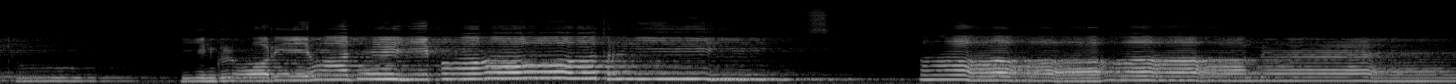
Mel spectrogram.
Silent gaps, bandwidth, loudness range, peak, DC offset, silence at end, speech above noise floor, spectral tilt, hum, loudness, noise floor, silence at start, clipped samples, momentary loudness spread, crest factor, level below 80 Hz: none; 12.5 kHz; 6 LU; -12 dBFS; under 0.1%; 0 s; 30 dB; -6.5 dB/octave; none; -28 LUFS; -56 dBFS; 0 s; under 0.1%; 15 LU; 16 dB; -62 dBFS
